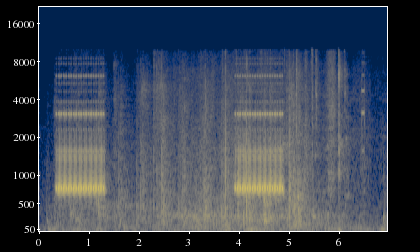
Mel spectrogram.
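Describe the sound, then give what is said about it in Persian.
A phone rings in two electronic bursts, each about a second long with a rapid warbling trill, separated by a pause of low background noise. “کجایی؟ گوشیو بردار”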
